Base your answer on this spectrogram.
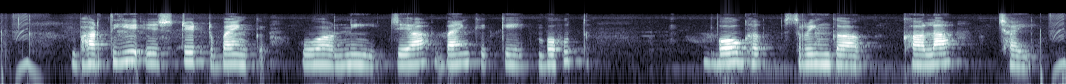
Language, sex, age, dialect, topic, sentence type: Maithili, female, 18-24, Southern/Standard, banking, statement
